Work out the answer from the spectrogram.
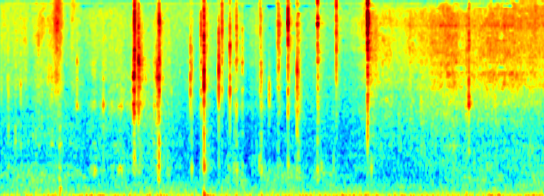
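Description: Handling of a classic metal builder's tape measure during up-close ASMR measuring: many sharp clicks, ticks and light metallic rattles in an irregular rhythm over a steady soft hiss, with no talking.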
